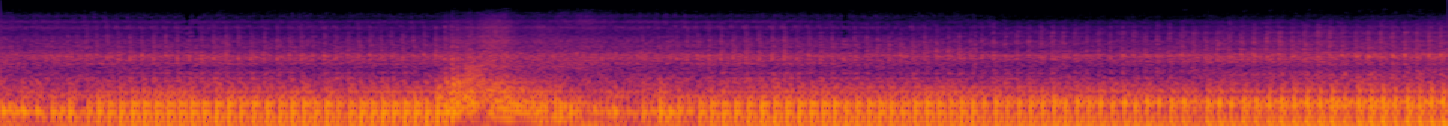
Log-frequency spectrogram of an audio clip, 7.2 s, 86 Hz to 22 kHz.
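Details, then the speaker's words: 2012 Kawasaki KX250F four-stroke, FMF slip-on, about 50 hours on the top end, cold start after sitting several weeks: crisp, even single-cylinder thump with one blip, then a steady idle; normal cold idle. "so that's this basically what it sounds like John I didn't really get on the piper nothing needs a warm-up but it runs good"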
